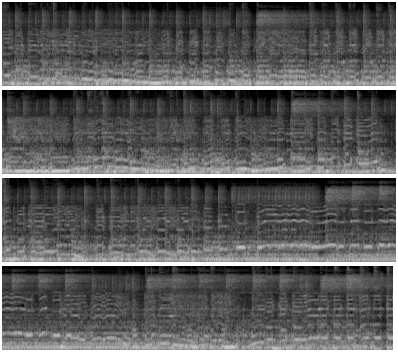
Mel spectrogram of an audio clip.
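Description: Fender Stratocaster-style electric guitar played through an amp, taking a lead solo with bent notes and vibrato over a rock backing track.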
